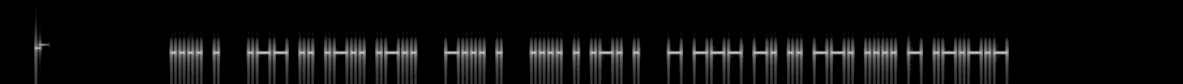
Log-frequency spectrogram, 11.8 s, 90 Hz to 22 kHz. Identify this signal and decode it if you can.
Morse code, heard as a keyed tone, about 28 wpm, 700 Hz. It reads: HE WILL BE HERE TONIGHT.
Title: Sentences from Top 600 Words 28wpm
